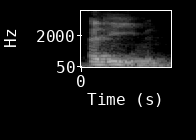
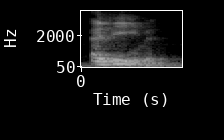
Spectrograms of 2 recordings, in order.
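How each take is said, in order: The two takes are said the same way.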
